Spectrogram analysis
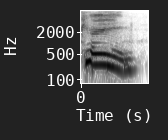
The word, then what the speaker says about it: Keene: I still call it Keen to this day, but it's So no, really called Kane.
